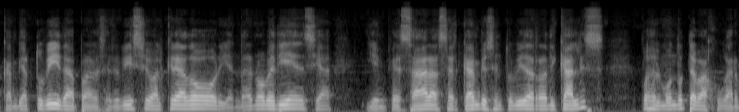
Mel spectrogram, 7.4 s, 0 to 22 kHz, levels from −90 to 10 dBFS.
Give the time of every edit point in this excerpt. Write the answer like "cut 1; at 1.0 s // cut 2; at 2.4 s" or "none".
none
